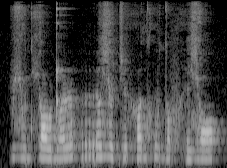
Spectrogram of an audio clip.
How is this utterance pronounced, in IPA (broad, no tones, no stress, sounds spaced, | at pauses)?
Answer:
ʑ u d ç ɒ u̯ ɖ ʌ ɭ | r ə ʑ ʌ c ɪ h ʌ d x u d ɒ f h ɪ ʑ ɔ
